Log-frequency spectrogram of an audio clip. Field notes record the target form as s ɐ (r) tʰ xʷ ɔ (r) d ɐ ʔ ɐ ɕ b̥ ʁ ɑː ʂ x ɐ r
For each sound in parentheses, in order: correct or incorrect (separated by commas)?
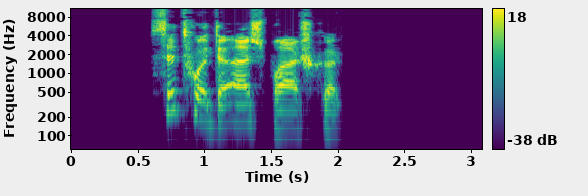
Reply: incorrect, incorrect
